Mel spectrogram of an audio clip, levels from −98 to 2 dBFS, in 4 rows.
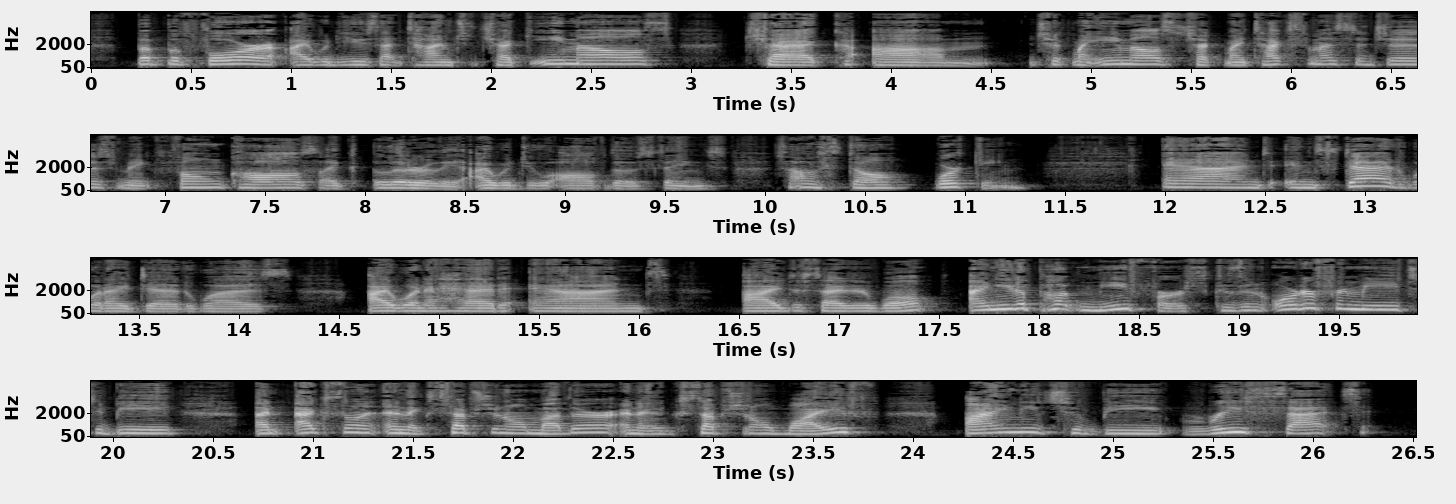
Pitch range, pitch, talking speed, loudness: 155-205 Hz, 180 Hz, 170 wpm, -24 LUFS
